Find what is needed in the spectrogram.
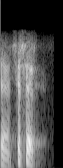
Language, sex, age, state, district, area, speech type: Bodo, male, 30-45, Assam, Kokrajhar, rural, conversation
